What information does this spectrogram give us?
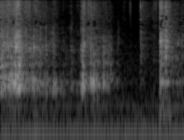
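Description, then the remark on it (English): Ice cubes taken from the freezer clatter into a plastic container in three separate bursts, each a short rattling clunk with a crisp, clinking edge, at modest volume against a low steady hum. “I put the ice in this plastic container.”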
